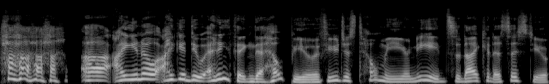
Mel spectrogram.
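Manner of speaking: high, scripted customer-service AI bot voice. Retelling a call with a hotel's AI phone system: imitating an AI phone assistant. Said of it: "And it was just like".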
